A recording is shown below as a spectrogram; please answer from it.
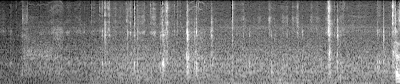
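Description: A marker pressed hard and run around the cut inner rim of a steel pull-top cat food can, flattening the sharp metal lip: a steady scraping rub that grows slowly louder, with a few sharp metallic clicks.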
